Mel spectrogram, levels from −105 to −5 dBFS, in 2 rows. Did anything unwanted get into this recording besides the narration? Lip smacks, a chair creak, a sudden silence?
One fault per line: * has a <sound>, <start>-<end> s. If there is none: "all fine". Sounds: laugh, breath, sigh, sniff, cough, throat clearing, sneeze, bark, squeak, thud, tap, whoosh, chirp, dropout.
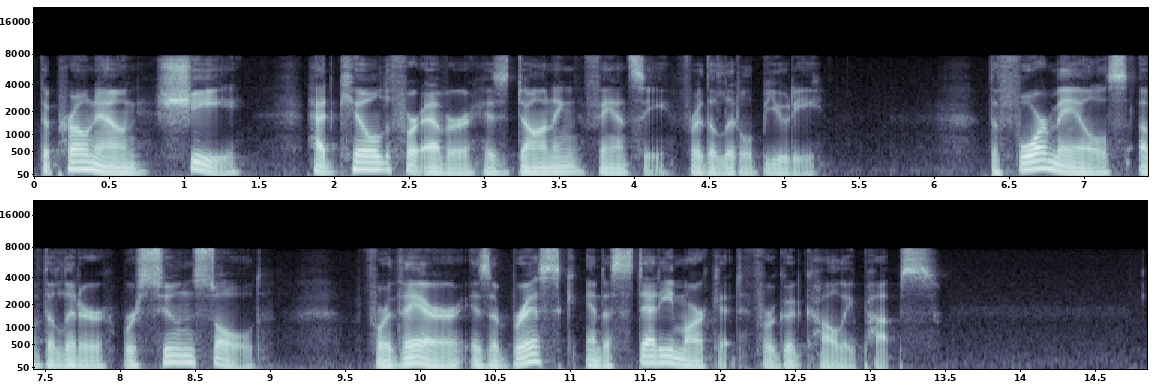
all fine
